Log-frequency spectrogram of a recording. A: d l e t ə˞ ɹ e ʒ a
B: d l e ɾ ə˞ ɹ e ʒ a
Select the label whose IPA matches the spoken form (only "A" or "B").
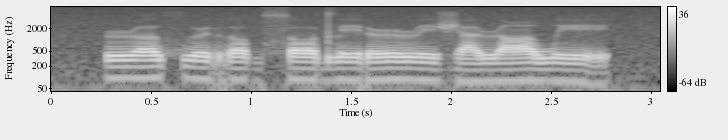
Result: B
